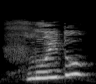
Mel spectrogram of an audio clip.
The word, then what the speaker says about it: fluido: Fluido ou fluido? Fluido. Na verdade, são coisas diferentes, né? Eu posso dizer assim, a aula tem fluído bem. E eu digo assim, o fluido de freio do meu carro precisa ser trocado.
